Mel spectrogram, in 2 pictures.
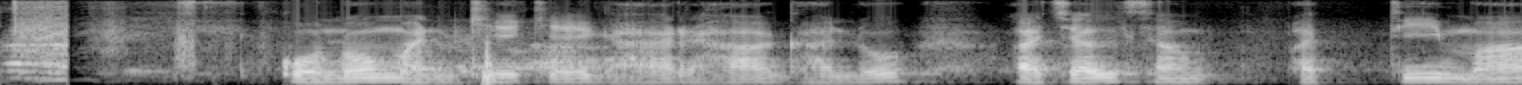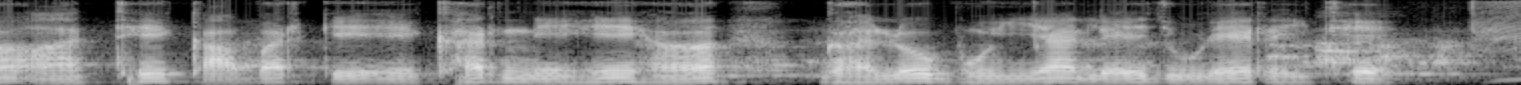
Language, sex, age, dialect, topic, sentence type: Chhattisgarhi, male, 18-24, Western/Budati/Khatahi, banking, statement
